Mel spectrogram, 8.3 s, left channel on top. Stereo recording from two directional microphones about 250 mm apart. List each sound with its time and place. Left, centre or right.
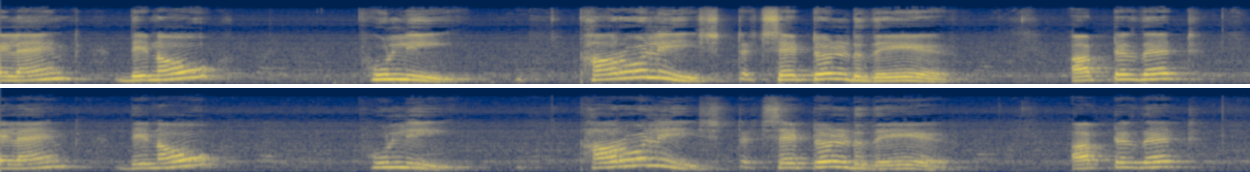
0.0 s speech: left
2.5 s speech: left
3.8 s speech: left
